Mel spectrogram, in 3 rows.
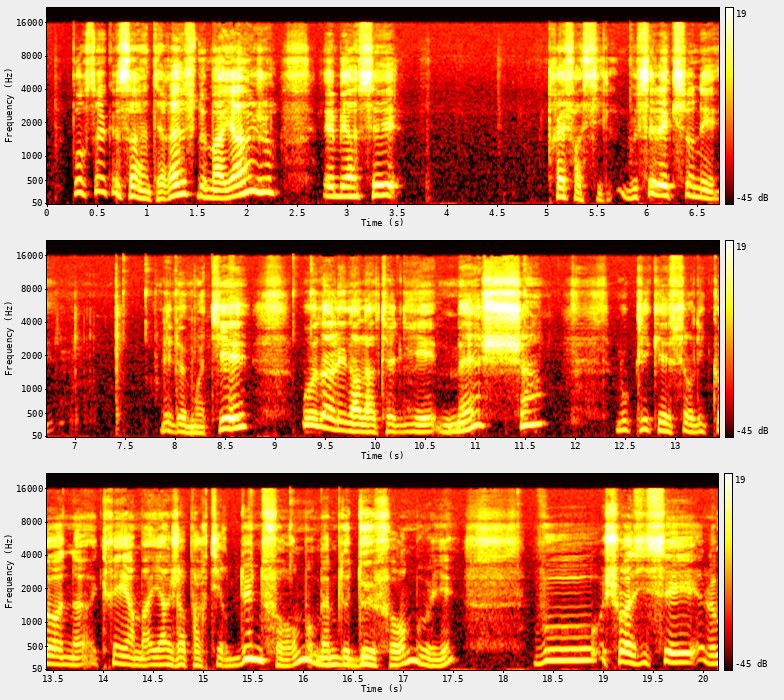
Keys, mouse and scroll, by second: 0.0 click, 1.1-2.1 scroll up 2, 2.1-2.6 scroll down 2, 5.8 click, 7.5 ctrl+click, 9.1 click, 11.3 click, 15.5 click, 18.1-19.4 drag.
